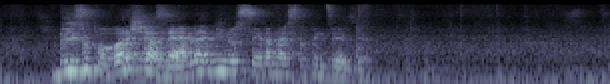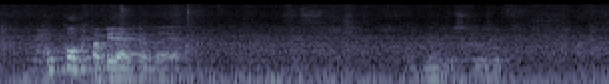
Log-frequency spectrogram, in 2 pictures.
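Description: A young man speaks calmly, with pauses.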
